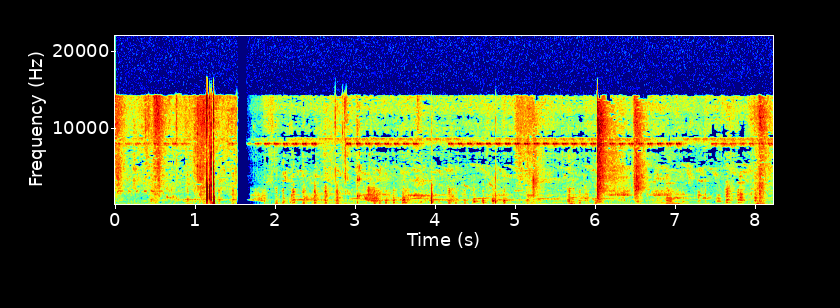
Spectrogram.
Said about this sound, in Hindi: ये रहे सारे मुर्गी।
